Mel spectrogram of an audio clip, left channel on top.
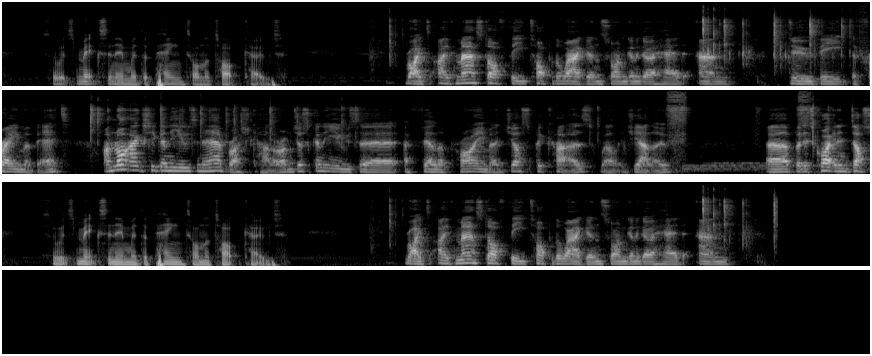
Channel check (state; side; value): drops out; right; at 7.8 s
